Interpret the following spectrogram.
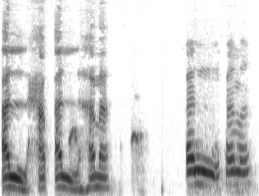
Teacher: লাম হচ্ছে মুতাওয়াসিতা বাইনা তাহলে এখানে আওয়াজ বন্ধ হবে না জারি হবে না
